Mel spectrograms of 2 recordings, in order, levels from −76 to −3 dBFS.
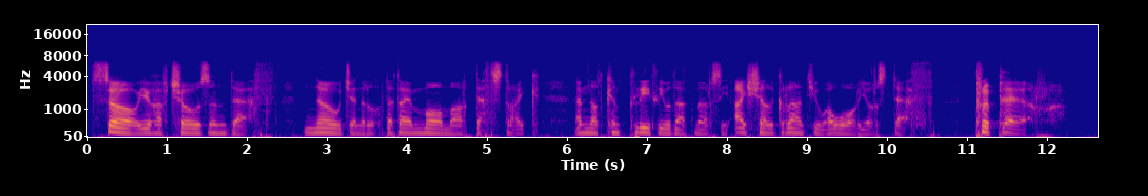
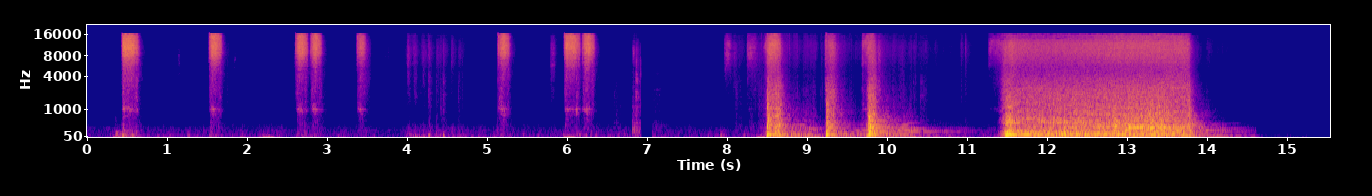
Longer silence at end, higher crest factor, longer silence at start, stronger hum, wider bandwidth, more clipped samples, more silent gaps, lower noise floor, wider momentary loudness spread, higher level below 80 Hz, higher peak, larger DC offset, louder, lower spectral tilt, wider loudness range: second, 0.45 s vs 1.3 s; about the same, 24 dB vs 22 dB; second, 0.05 s vs 0.35 s; neither; second, 6.8 kHz vs 17 kHz; neither; second, none vs 6.96-7.07 s; second, -60 dBFS vs -76 dBFS; second, 16 LU vs 20 LU; second, -58 dBFS vs -36 dBFS; second, -12 dBFS vs 0 dBFS; neither; second, -36 LUFS vs -19 LUFS; about the same, -3 dB/octave vs -4 dB/octave; second, 3 LU vs 7 LU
